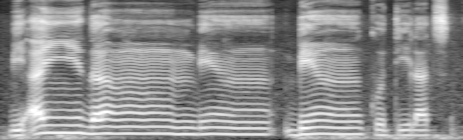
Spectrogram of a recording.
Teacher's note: kasrotain ketemu dengan qaf, yang mana hukum bacaannya di sini adalah ikhfa, yakni samar.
